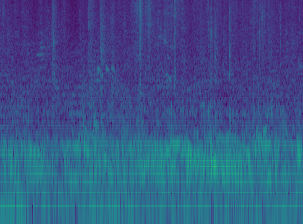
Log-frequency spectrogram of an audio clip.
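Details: Satinette fancy domestic pigeons (Columba livia domestica) on a pigeon farm in India, cooing: low, soft murmurs running steadily through the clip, with a rumbling indoor background and faint higher rustles.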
